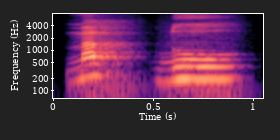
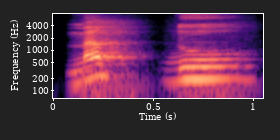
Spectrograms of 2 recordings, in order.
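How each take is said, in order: Both takes have the same delivery.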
